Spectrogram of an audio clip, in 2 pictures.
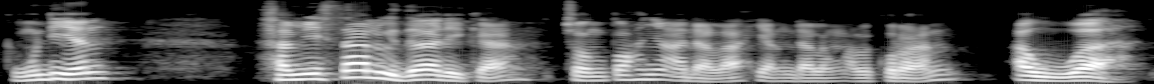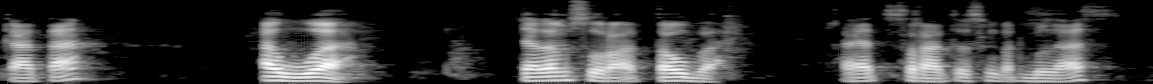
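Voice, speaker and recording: A man's voice: mid-range voice, measured pace, pauses often, darkish tone. A man with an Indonesian accent teaching in an informal lecture style, explaining step by step, repeating phrases and posing questions to his listeners. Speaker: religious teacher. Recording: dull, lo-fi audio.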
